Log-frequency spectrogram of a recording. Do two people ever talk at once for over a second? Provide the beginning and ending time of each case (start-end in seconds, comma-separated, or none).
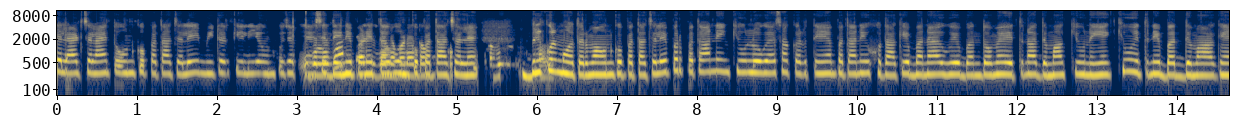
3.0-4.6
